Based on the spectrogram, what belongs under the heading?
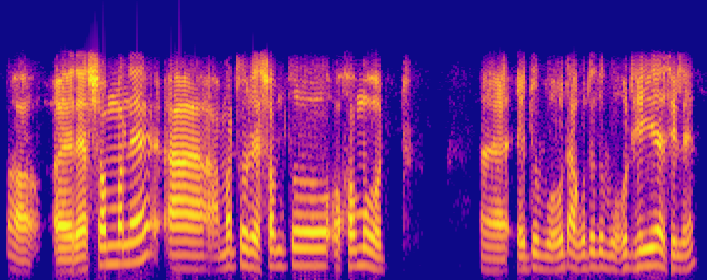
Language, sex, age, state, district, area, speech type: Assamese, male, 45-60, Assam, Barpeta, rural, conversation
